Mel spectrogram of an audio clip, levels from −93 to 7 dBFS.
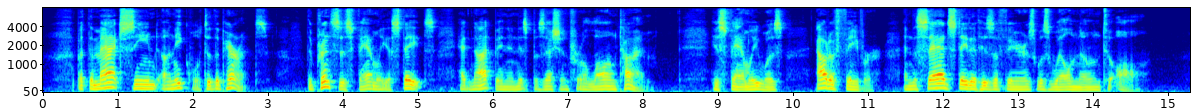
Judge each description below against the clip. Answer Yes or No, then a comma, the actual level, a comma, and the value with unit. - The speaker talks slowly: No, average, 155 wpm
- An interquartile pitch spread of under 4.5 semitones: No, wide, 5.5 semitones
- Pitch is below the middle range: Yes, low, 110 Hz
